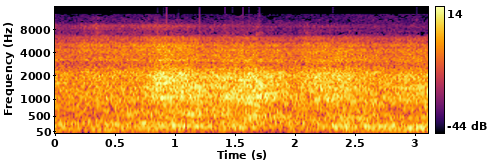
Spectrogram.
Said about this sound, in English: It's airplane.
